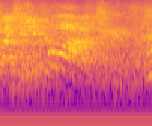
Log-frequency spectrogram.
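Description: A young woman shouts.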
